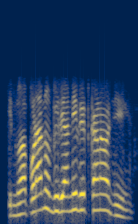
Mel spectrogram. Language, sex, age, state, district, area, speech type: Odia, male, 45-60, Odisha, Nuapada, urban, conversation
